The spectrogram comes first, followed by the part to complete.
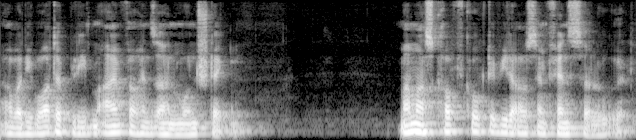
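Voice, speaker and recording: A man reading a children's story aloud as narrator, calm and measured. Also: deep voice.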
